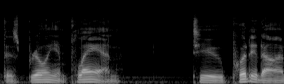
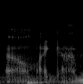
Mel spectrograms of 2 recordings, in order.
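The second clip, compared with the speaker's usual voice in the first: stunned whisper; 7 semitones lower, 17 dB quieter than usual. Real, not acted. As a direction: breathe it in disbelief. Disbelief at friend's taste.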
